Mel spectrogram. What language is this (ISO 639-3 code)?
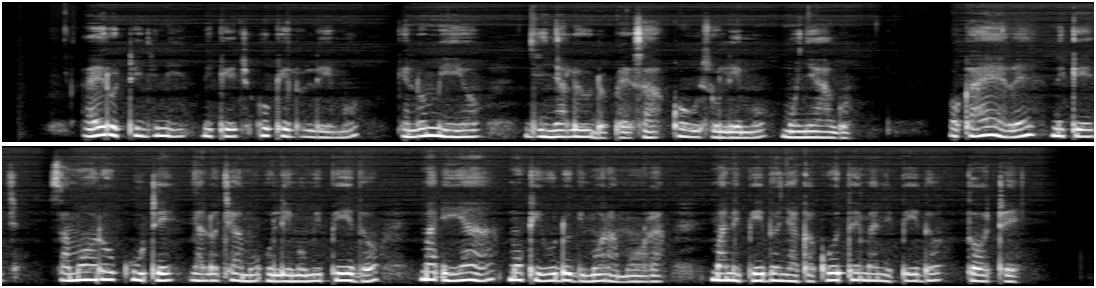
luo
